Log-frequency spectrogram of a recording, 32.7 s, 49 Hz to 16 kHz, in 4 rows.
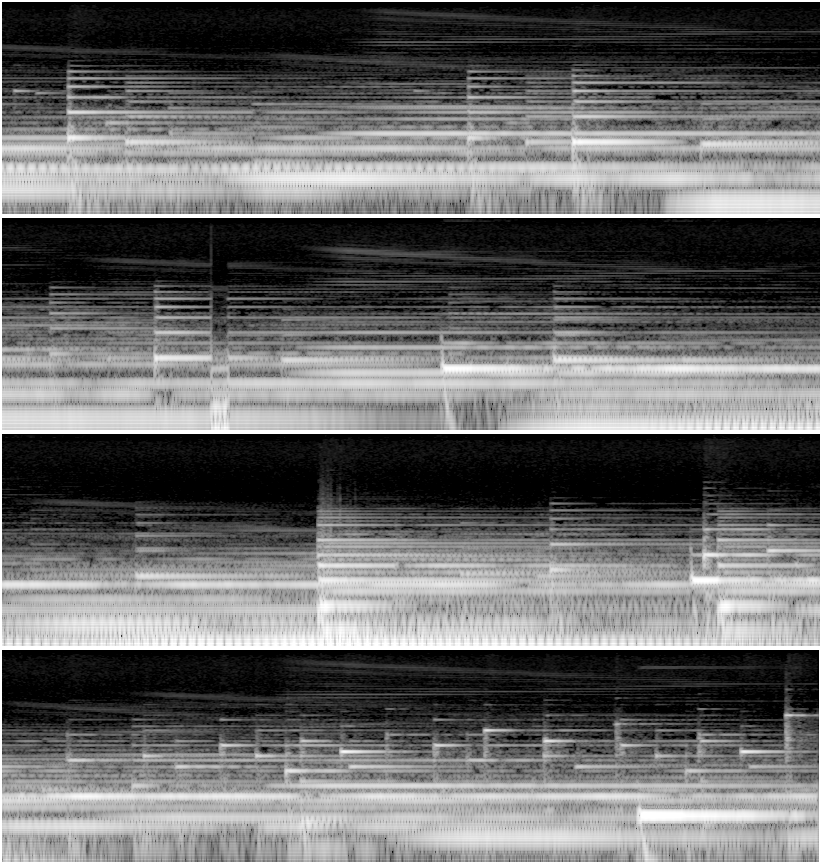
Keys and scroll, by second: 16.4 ctrl+u.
